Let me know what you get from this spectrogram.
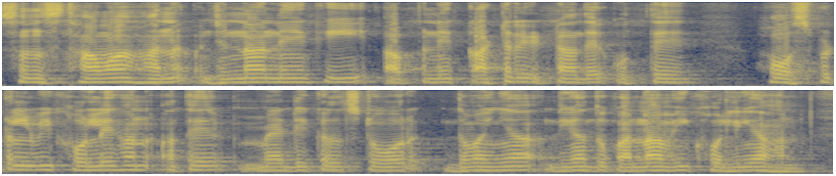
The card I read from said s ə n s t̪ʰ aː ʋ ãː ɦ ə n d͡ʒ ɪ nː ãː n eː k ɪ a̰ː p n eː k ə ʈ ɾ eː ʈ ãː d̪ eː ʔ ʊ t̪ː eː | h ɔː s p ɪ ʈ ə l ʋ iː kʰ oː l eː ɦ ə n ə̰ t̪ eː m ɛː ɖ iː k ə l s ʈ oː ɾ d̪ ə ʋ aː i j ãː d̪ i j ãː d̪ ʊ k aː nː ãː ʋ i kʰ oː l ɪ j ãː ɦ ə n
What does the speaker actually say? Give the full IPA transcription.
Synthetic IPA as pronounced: s ə n s t̪ʰ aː ʋ ãː ɦ ə n d͡ʒ ɪ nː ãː n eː k ɪ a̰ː p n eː k ə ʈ ɾ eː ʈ ãː d̪ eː ʔ ʊ t̪ː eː | h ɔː s p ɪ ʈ ə l ʋ iː kʰ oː l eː ɦ ə n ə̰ t̪ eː m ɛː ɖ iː k ə l s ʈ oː ɾ d̪ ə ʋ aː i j ãː d̪ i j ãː d̪ ʊ k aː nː ãː ʋ iː kʰ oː l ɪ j ãː ɦ ə n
